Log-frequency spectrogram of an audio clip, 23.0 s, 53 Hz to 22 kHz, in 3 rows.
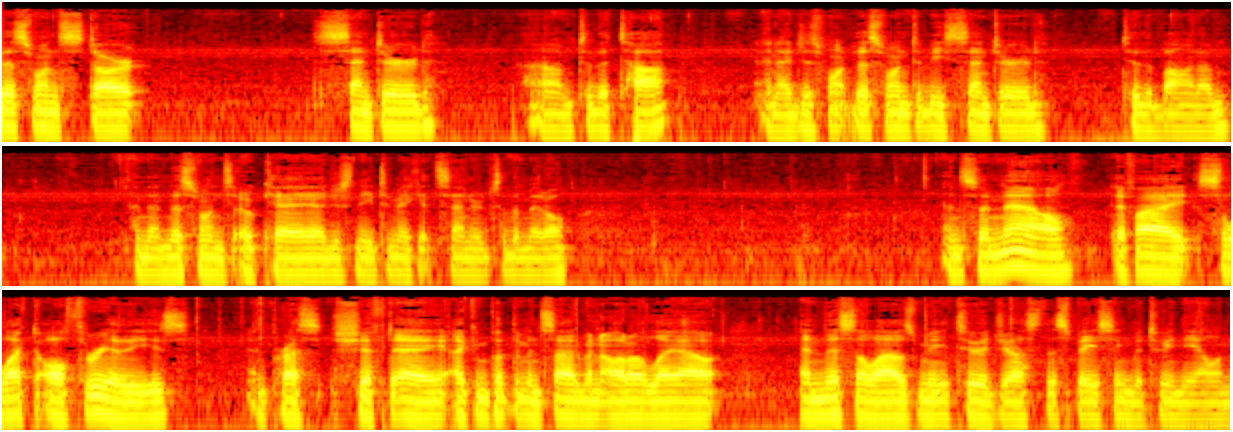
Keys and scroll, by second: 16.9 shift+a, 19.0 shift+scroll up 1, 19.1 shift+Page_Up, 20.4 shift+Page_Down, 21.1 shift+Page_Up.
